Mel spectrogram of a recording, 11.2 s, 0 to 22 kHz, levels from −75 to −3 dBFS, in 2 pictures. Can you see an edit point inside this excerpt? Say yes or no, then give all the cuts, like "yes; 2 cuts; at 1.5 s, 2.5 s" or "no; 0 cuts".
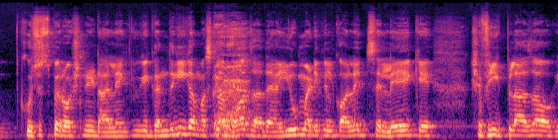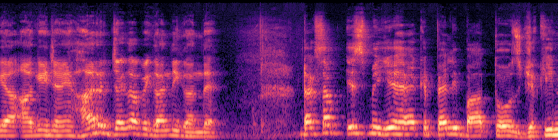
no; 0 cuts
